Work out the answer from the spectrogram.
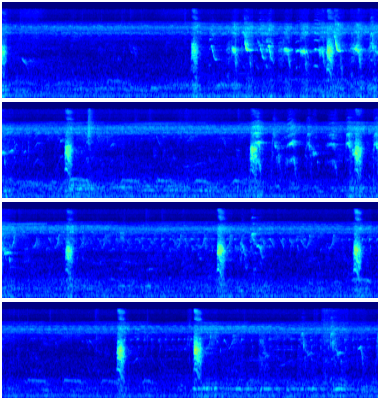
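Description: Birds chirping: short, sharp calls come in a quick cluster early on and then singly every couple of seconds, over a steady high hiss.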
